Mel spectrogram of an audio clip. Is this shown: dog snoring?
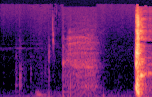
no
